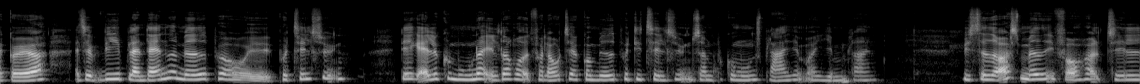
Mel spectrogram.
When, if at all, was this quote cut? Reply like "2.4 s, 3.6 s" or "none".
7.1 s, 9.5 s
